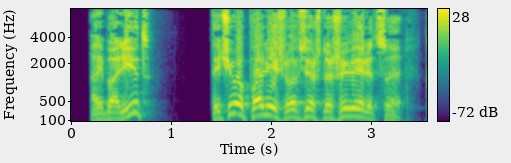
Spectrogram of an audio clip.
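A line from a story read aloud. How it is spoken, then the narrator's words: Bear shouting. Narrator (Russian): крикнул медведь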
